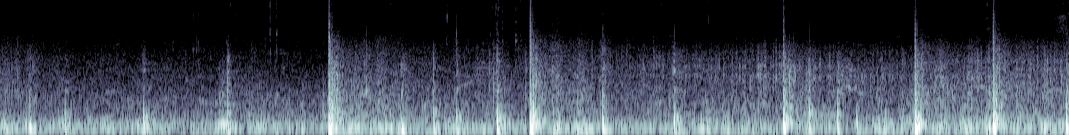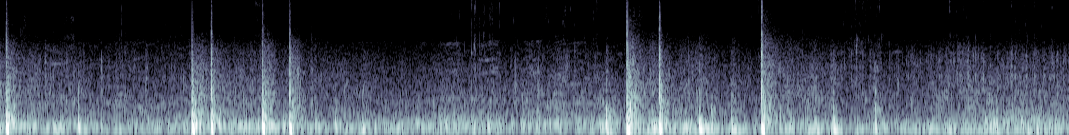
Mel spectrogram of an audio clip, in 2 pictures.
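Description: Aerial fireworks display: a string of sharp bangs from bursting shells, more than one a second at irregular spacing, over a continuous low rumble and crackle.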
